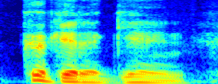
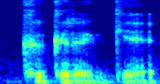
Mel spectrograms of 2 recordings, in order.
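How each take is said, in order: First: Meme voice. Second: Unvoiced whisper of the line; whispered meme voice. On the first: Retold or imitated. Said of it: "same voice that you just read it". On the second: Shown as a demonstration. To viewers, redoing the meme line, whispered. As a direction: breathe it like the meme caption. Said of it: "the voices".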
